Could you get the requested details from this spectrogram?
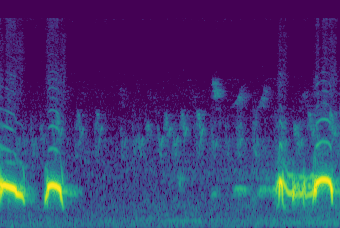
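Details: Spotted dove kept as a decoy, cooing in the morning to lure wild birds: the end of one phrase with two short hoots, a pause, then a softer rolling start of the next phrase.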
